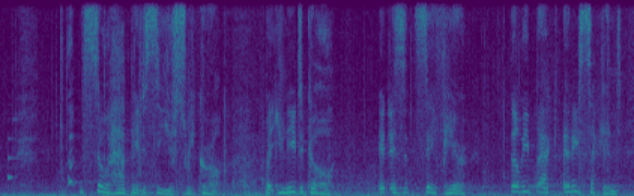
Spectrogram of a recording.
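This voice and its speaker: A man playing a gentle, indulgent, easygoing father in a video game. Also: on the high side, lively intonation, moderate pace, heavy background noise, lightly acted. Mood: tender, urgent. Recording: long reverb, clear background music.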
